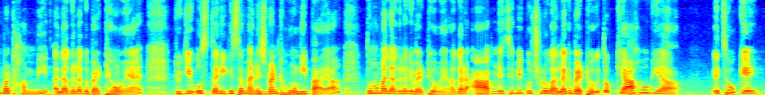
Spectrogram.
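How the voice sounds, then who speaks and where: Candid young woman telling a personal story. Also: on the high side. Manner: candid, confessional, with emphatic repetition. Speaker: vlogger.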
